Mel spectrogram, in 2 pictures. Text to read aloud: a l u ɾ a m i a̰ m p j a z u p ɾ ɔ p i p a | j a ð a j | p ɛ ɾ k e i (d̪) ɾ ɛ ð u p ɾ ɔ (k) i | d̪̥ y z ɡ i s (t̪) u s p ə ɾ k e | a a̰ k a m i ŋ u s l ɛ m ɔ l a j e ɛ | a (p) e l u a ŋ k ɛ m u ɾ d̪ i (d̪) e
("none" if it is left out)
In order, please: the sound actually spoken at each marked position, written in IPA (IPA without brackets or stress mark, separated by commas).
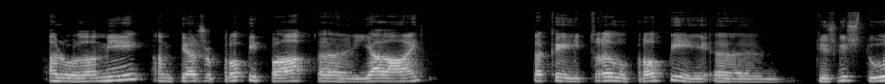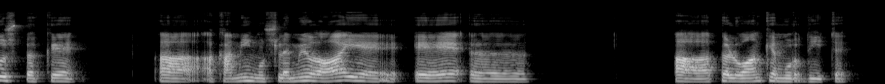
t̪, p, t̪, p, t̪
